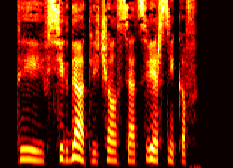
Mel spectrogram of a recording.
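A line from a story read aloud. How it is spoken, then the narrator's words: Quiet, thoughtful. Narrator (Russian): тихо и задумчиво произнесла Инга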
